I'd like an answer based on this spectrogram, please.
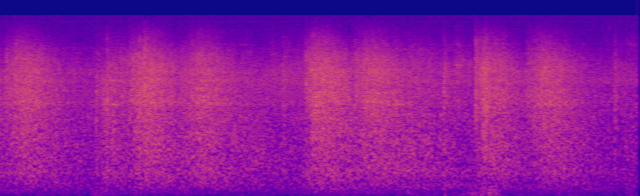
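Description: Intermodal freight train rolling past: a steady rushing noise of wheels on rail, rising and falling every second or two as the cars go by.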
